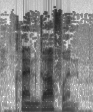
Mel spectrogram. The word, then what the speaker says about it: Llangollen: But I do like how he put the name in North Wales pronounced Llangollen, because that's not how it looks.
